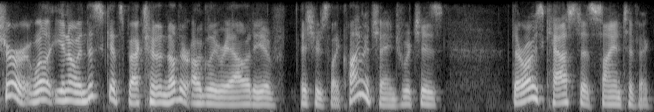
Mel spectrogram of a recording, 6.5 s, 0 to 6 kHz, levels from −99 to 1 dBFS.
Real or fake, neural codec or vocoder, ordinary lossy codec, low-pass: real; none; Opus, 24 kbps; 5.4 kHz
